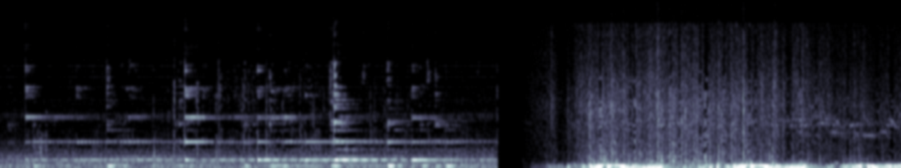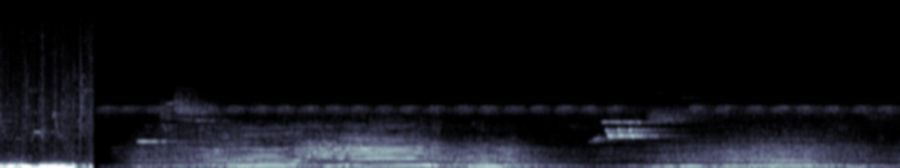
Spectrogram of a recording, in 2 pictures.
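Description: Cattle mooing: one long, loud moo with a wavering pitch from about five to ten seconds in, then a run of shorter calls from the herd. Before the moo comes about five seconds of steady ringing tones with light clicks.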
